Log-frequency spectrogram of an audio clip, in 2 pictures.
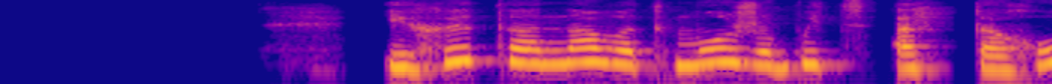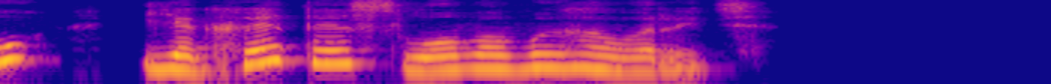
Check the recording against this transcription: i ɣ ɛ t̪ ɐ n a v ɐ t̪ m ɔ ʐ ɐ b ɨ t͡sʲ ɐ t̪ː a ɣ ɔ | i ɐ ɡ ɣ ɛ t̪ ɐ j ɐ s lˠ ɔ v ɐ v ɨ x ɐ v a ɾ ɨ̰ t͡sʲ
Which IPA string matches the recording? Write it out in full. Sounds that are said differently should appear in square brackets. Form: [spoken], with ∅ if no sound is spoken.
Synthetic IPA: i ɣ ɛ t̪ ɐ n a v ɐ t̪ m ɔ ʐ ɐ b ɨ t͡sʲ ɐ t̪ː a ɣ ɔ | [j] ɐ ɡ ɣ ɛ t̪ ɐ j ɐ s lˠ ɔ v ɐ v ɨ [ɣ] ɐ v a ɾ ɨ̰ t͡sʲ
